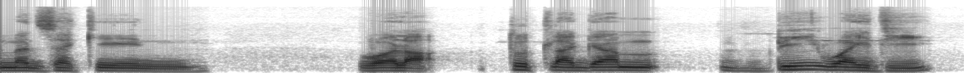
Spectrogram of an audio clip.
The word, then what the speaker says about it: BYD: Voilà, toute la gamme BYD, BID pour ceux qui ne savent pas le prononcer, qui a été introduite ce matin au Maroc.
